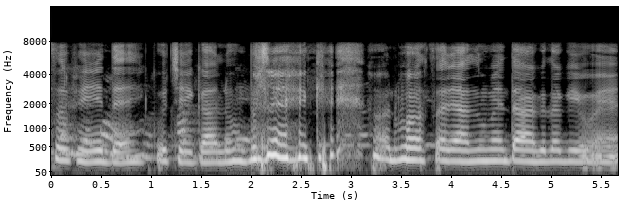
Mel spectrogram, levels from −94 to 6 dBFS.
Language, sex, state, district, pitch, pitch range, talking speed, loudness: Hindi, female, Himachal Pradesh, Shimla, 215 Hz, 205-240 Hz, 125 wpm, -16 LUFS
